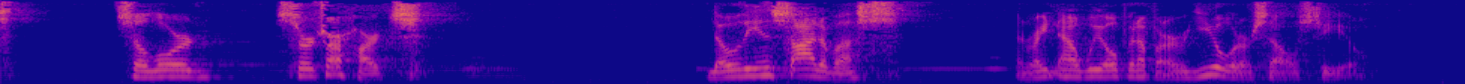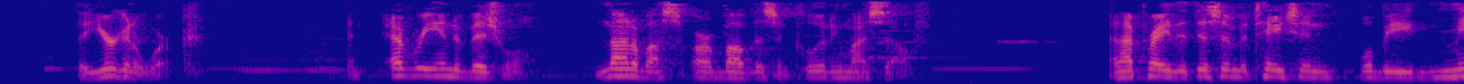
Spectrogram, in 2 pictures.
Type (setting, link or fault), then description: setting, large echoing room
